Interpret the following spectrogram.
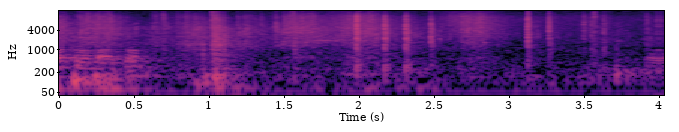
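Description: Near silence in a quiet room, broken by faint, irregularly spaced sharp clicks of camera shutters as the players pose with the shirt.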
